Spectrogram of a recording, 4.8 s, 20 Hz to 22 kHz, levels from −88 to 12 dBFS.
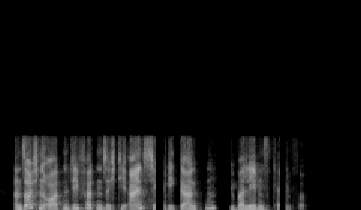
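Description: At 2.06 s and 3.72 s, packet loss on an ADPCM call cuts hard-edged silences of 130 and 90 ms; the desynchronised decoder then resumes slightly distorted before settling.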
